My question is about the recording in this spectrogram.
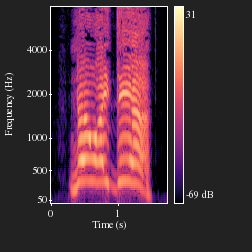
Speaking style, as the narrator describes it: Harry bellowed back

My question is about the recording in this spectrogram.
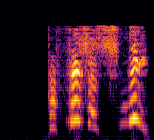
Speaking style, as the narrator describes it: shrieked Madame Pomfrey

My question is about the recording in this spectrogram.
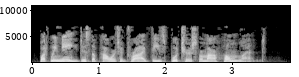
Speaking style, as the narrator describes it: Derek replied harshly

